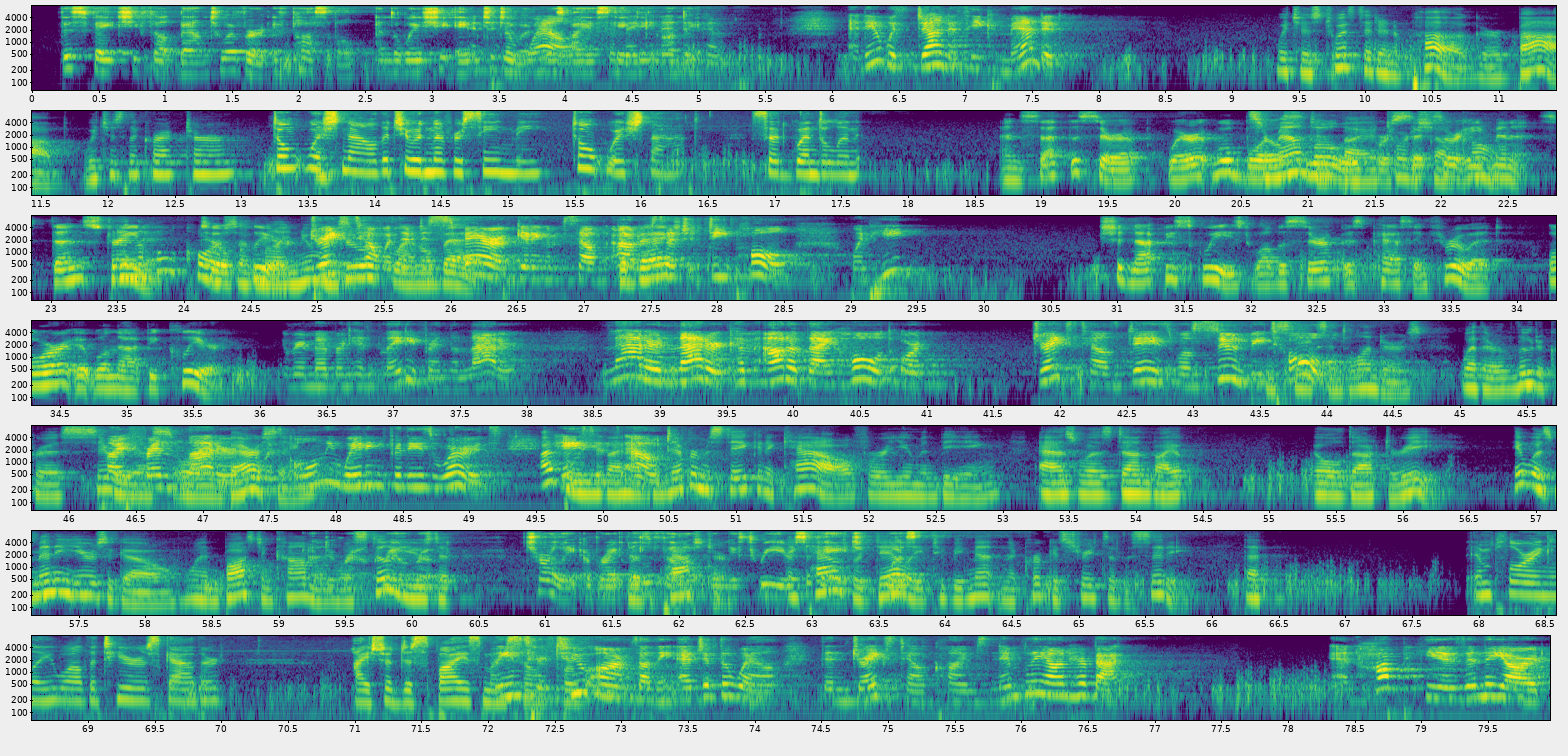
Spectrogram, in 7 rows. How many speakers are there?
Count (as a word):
five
